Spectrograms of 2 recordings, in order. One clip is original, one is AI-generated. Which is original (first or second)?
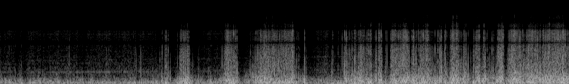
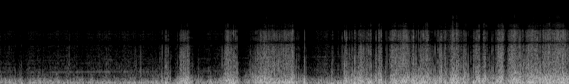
second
